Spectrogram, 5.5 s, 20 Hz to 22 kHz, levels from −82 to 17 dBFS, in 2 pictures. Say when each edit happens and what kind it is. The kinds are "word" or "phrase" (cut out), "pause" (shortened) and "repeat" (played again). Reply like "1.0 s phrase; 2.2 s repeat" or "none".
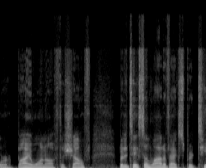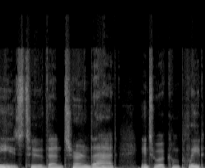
none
